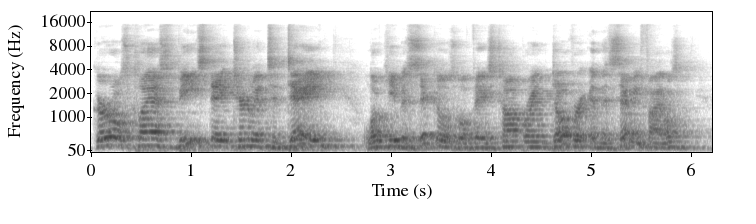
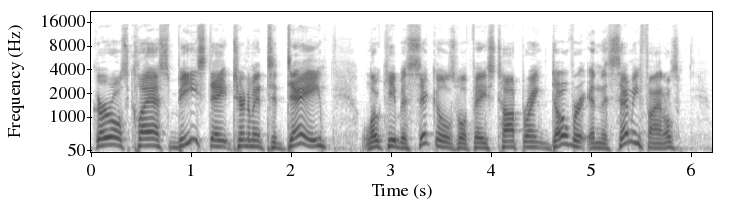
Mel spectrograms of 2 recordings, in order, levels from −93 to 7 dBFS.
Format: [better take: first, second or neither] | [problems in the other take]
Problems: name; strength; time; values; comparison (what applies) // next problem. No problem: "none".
second | room echo; noticeable; dies away in 0.7 s // off-mic speech; somewhat distant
